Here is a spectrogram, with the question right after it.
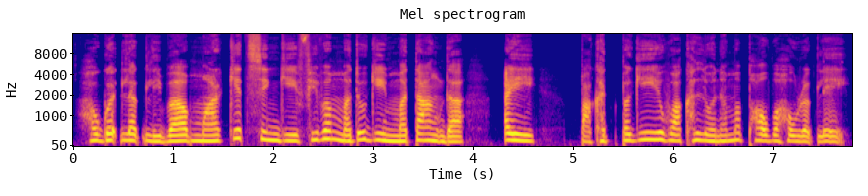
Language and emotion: Manipuri, fearful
